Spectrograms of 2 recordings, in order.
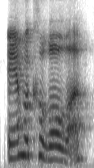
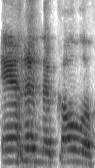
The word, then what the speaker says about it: Amicalola: she repeated it Emma Amicalola Amicalola it's not a nun Nicola Falls so it was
